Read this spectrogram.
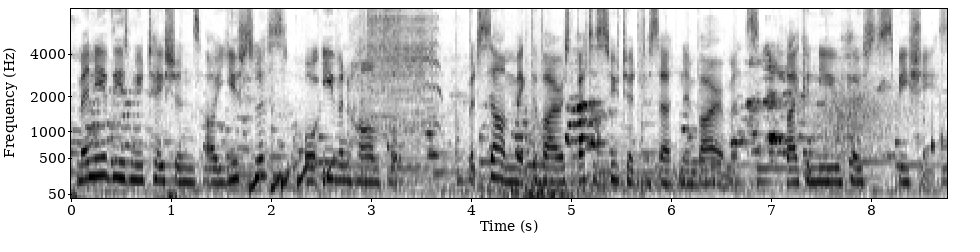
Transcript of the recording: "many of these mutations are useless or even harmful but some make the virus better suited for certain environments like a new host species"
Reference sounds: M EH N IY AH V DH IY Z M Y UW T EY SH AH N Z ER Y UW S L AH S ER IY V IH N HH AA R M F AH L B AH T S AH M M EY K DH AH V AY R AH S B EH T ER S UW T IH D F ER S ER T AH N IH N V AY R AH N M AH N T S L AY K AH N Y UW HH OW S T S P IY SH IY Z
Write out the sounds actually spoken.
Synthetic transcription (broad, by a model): M EH N IY AH V DH IY Z M Y UW T EY SH AH N Z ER Y UW S L AH S ER IY V IH N HH AA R M F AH L B AH T S AH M M EY K DH AH V AY R AH S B EH T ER S UW T IH D F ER S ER T N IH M V AY R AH N M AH N T S L AY K AH N Y UW HH OW S T S P IY SH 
